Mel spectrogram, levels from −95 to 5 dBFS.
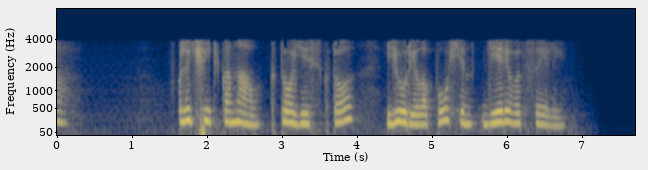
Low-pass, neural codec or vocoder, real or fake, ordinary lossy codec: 7.2 kHz; codec, 16 kHz, about 1 kbps, DyCAST, with the encoder's durations; fake; AAC, 16 kbps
